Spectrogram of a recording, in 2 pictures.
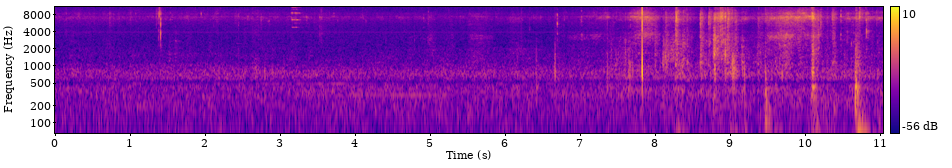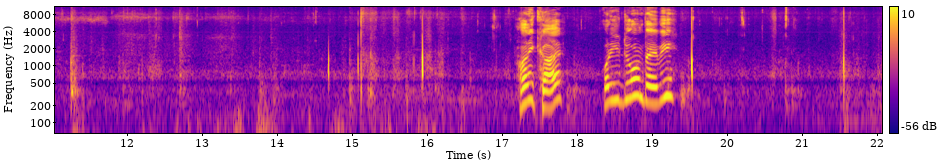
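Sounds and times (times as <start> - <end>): footsteps crunching through snow: 7.3 - 17.2.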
